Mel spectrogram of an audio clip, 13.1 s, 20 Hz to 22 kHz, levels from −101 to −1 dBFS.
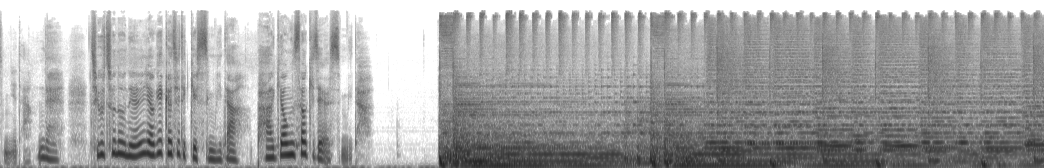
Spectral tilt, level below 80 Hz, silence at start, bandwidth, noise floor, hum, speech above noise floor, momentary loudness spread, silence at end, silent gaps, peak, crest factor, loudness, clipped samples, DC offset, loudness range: -5.5 dB/octave; -32 dBFS; 0.05 s; 17.5 kHz; -52 dBFS; none; 25 dB; 12 LU; 0 s; none; -8 dBFS; 16 dB; -24 LUFS; under 0.1%; under 0.1%; 5 LU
